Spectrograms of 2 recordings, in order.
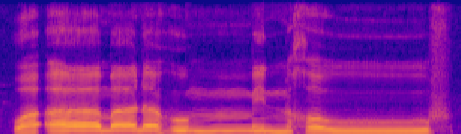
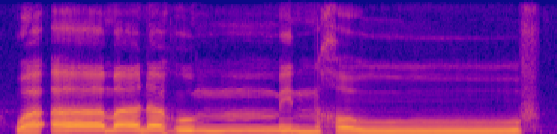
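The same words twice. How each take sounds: First: The long vowel is held for four beats. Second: The long vowel is held for six beats. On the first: "dibaca dengan panjang empat harokat" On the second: "panjang bacaan sebanyak enam harokat"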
